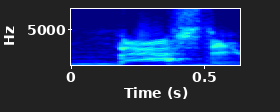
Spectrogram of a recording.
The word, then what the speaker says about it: Nast: Robert Nasty. Nast. The name is Nast. The E at the end is silent.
